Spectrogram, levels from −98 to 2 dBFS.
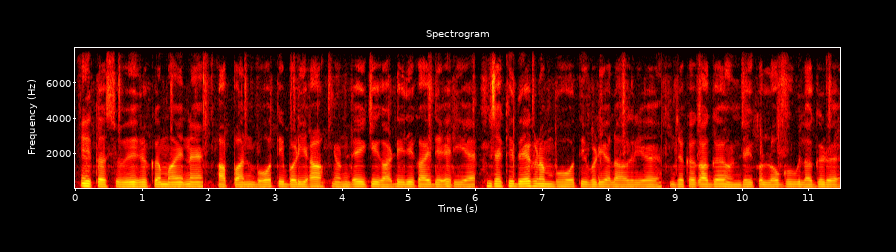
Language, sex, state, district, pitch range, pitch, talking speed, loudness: Marwari, male, Rajasthan, Nagaur, 115-125 Hz, 120 Hz, 175 wpm, -33 LUFS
